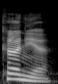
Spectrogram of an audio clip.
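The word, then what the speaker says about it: Kanye: Como é que você pronuncia o nome dele? Ah, você veio perguntar para mim, tá? OK. Hã? Kenia. Isso. Cânia.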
